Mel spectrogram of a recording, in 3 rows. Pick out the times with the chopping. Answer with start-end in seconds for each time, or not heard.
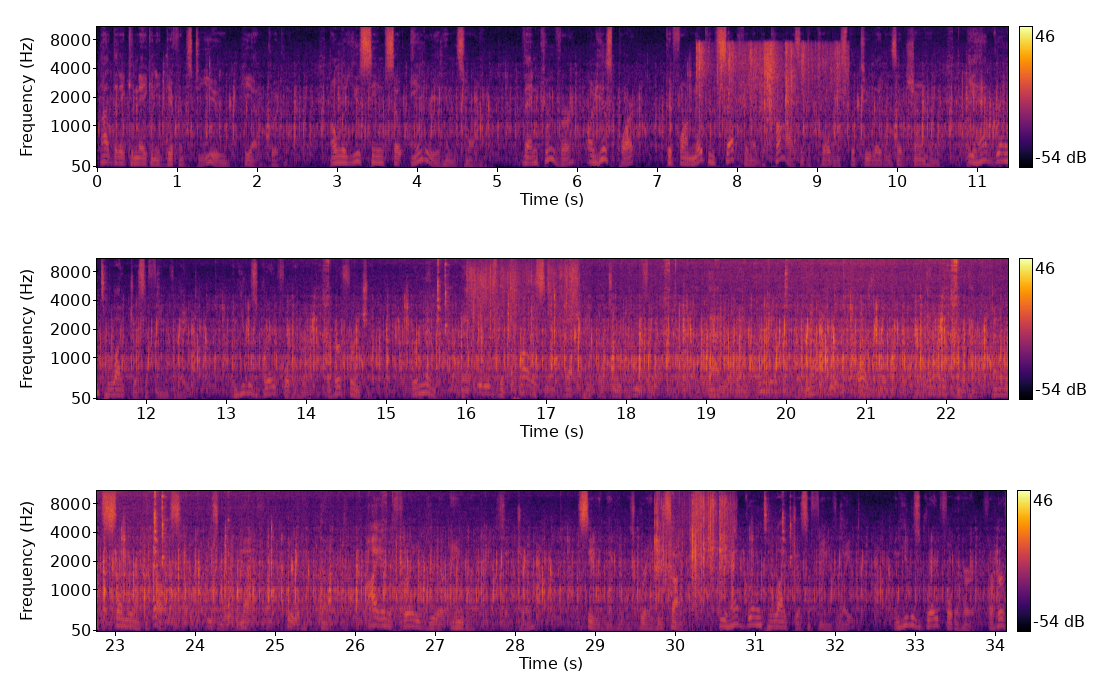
not heard.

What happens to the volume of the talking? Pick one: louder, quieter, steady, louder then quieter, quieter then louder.
steady.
